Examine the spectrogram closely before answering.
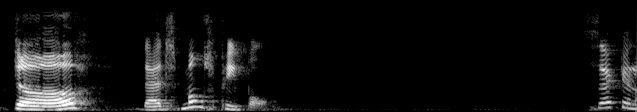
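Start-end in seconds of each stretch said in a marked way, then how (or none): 0.1-0.7 loud, drawn-out "duh"; mocking duh. Real, not acted. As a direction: state the obvious with loud scorn. Mocking reply to critics.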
